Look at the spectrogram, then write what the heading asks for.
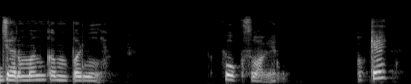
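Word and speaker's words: Volkswagen: Woakes नाही म्हणत, फोक्स वॅगन उच्चार आहे याचा. कारण की ही जर्मन कंपनी आहे, फोक्स वॅगन.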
